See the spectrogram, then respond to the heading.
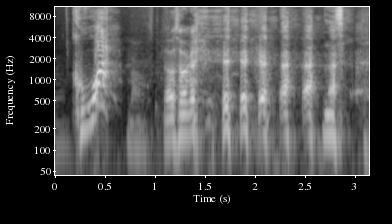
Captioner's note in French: rires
